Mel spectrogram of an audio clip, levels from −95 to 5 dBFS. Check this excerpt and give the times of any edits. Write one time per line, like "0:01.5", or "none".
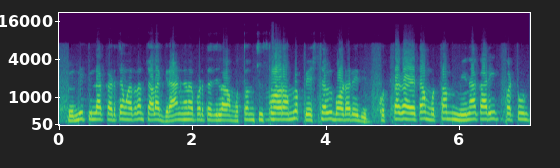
0:03.2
